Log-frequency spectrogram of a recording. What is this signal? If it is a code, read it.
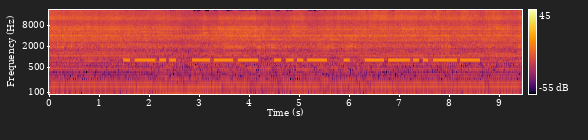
Morse code, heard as a keyed tone, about 12 wpm, 810 Hz, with street noise. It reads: LOVE,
